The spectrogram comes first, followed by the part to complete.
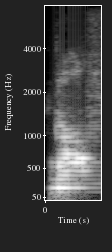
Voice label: "golf", robot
